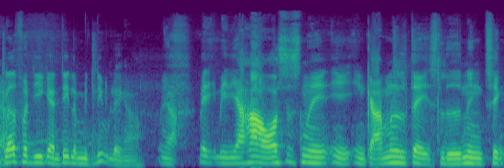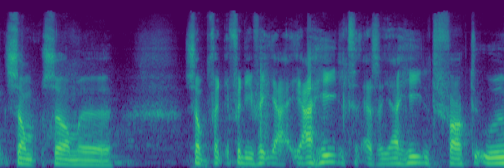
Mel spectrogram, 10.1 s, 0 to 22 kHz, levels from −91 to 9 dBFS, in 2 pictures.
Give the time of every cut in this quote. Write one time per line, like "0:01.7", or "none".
0:03.5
